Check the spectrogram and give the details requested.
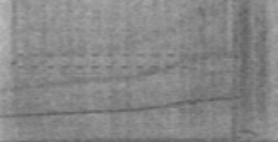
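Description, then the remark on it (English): An Amazon delivery drone flies in a video game, a loud, steady mechanical roar with a thin high-pitched whine gliding slowly upward across the whole stretch. No one speaks. “Okay, that was definitely the Amazon drone.”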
